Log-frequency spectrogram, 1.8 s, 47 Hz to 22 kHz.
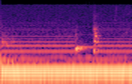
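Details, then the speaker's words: Sonicare HealthyWhite+ HX8911 toothbrush running with timer enabled: steady low buzz with a brief pitch change; normal quadrant timer cue to switch tooth surfaces. "right so it's on now you heard that brief tongue change indicating it's time to switch to a different surface of the teeth"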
